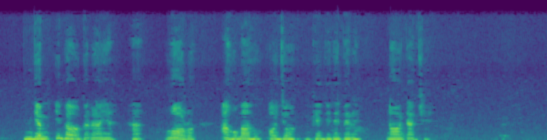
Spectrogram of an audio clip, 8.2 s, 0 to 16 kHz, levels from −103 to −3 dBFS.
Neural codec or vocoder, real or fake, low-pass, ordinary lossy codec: none; real; 14.4 kHz; AAC, 48 kbps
